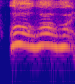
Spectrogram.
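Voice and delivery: high, loud mock siren wail; imitated police siren. [name] imitating the police siren he heard, mock siren wail. Like the good old days.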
